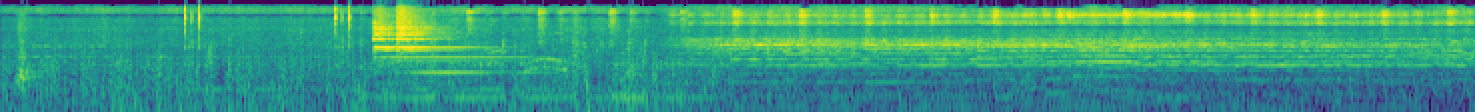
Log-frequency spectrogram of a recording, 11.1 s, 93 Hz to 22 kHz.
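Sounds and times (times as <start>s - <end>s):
low rumble of boat and water: 0.0s - 11.0s
wind buffeting microphone: 0.0s - 11.0s
bright ringing tone: 2.8s - 4.3s.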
